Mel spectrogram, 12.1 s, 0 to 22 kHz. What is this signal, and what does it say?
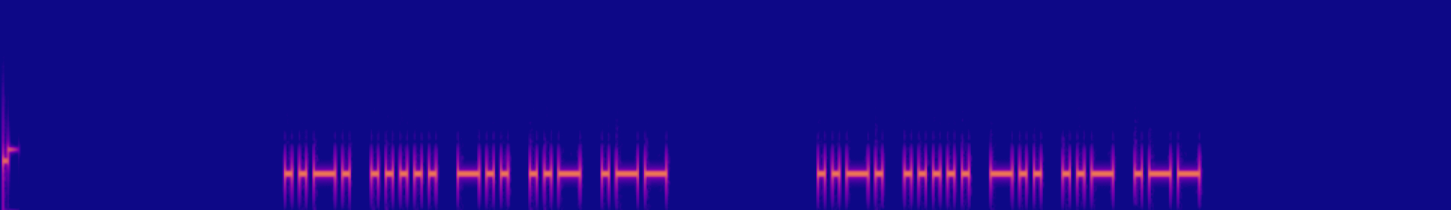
Morse code, heard as a keyed tone, about 20 wpm, 700 Hz. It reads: F5DUW F5DUW
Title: DXCC-100 Call Signs - 5 Characters - Repeated 2x - 20wpm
